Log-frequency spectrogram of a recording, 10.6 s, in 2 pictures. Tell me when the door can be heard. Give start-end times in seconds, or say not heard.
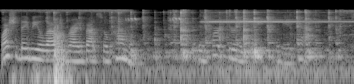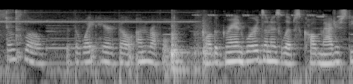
0.3-1.1, 7.8-8.5.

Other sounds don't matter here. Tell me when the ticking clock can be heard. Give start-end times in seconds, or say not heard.
0.0-10.5.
